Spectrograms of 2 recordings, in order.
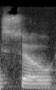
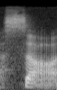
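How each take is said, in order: First: "so" standing for saw, with a long O; mispronounced saw. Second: "saw" with an open AW vowel; correct saw. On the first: Learner showing viewers her slip, mispronounced. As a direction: round the vowel into "so". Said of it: "I keep saying so". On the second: Learner copying the app, correct vowel. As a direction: say "saw" open, American style. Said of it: "Yeah, saw". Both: Shown as a demonstration.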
